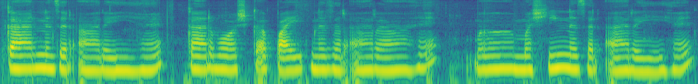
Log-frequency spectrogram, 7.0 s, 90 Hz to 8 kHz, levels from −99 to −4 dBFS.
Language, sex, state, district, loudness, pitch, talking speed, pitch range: Hindi, female, Bihar, Bhagalpur, -17 LUFS, 200 Hz, 165 wpm, 190-210 Hz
